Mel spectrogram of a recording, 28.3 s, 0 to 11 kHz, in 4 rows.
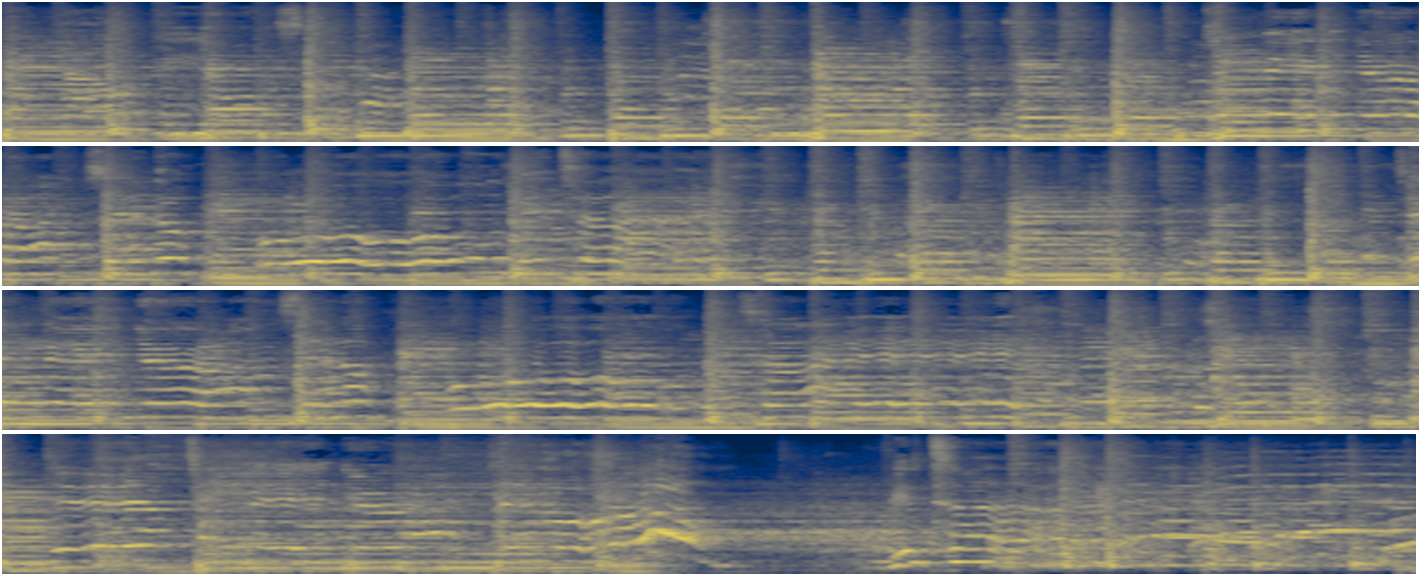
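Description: Live blues-rock band playing, with a woman singing lead over electric guitars, bass and drums. About 25 seconds in the bass and drums stop for a moment on a break, then the band comes back in.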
